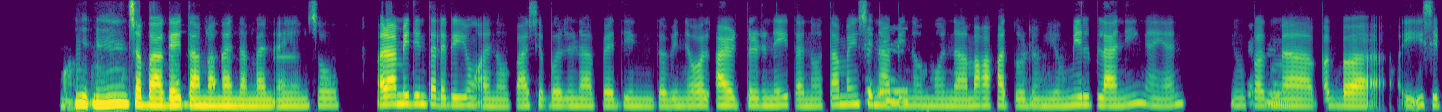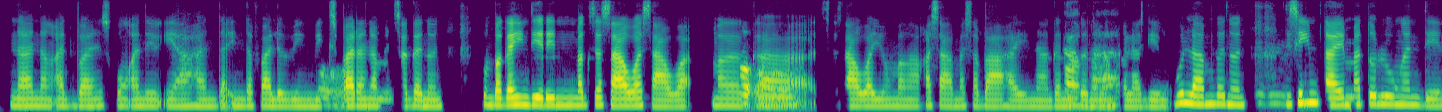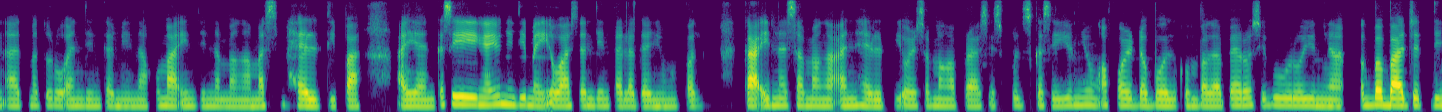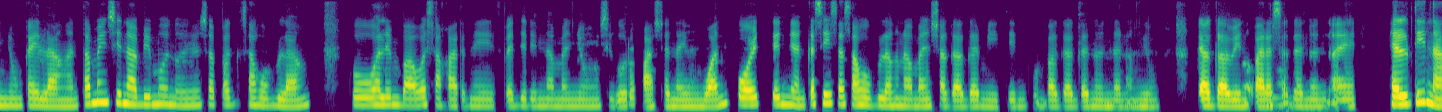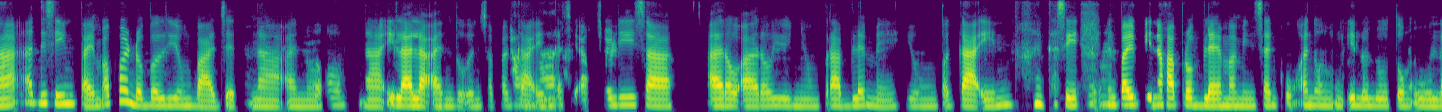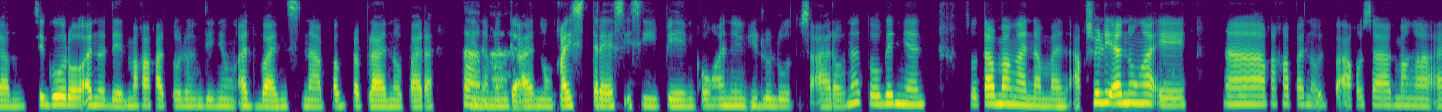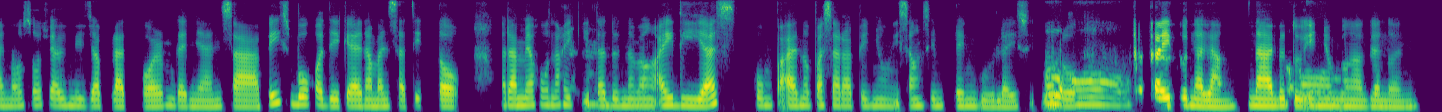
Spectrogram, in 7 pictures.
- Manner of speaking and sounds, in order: other background noise; alarm; tapping; scoff
- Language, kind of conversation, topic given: Filipino, advice, Paano ako makakapagbadyet para sa masustansiyang pagkain bawat linggo?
